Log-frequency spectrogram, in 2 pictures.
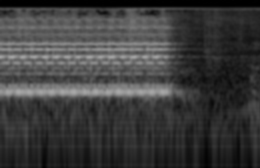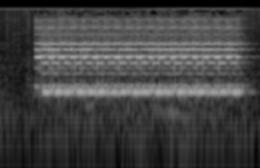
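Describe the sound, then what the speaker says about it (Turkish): A telephone rings loudly in a comedy sketch show: a shrill electronic ring that sounds for almost two seconds, then a short pause, then a second identical ring, close and clear. "Hemen bir telefon çalar"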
